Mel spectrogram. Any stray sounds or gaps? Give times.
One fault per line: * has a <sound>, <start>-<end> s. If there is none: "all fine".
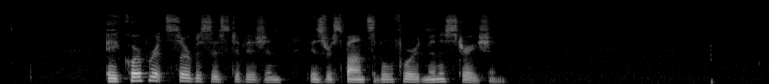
all fine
